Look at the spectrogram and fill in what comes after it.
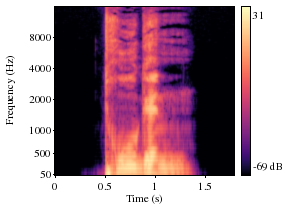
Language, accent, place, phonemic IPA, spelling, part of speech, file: German, Germany, Berlin, /tʁuːɡn̩/, trugen, verb, De-trugen.ogg
- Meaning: first/third-person plural preterite of tragen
